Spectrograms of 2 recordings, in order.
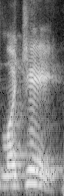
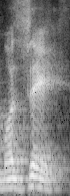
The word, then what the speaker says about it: maje: of mazo is maje, look at the spelling, mazo, but plural is maje, j. It is not maze, it is maje.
